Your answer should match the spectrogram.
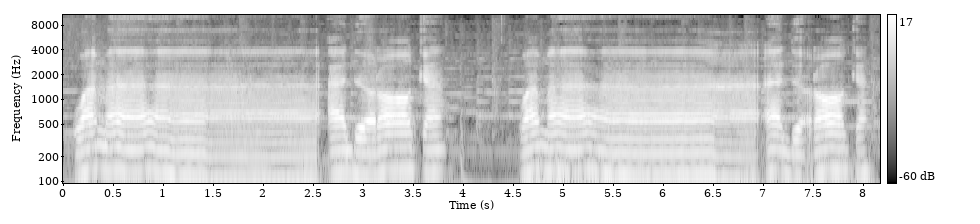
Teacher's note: memanjangkan mad jaiz munfasil itu adalah dengan 5 harokat, sama dengan mad wajib muttasil. Jadi membacanya wama adraka, wama adraka, panjangkan sama persis dengan mad wajib muttasil.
